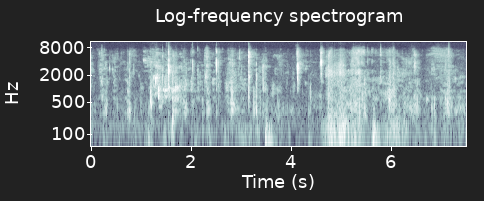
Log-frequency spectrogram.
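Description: Close-up eating sounds: people chewing pasta and roti, with many short, scattered clicks and soft smacks.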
